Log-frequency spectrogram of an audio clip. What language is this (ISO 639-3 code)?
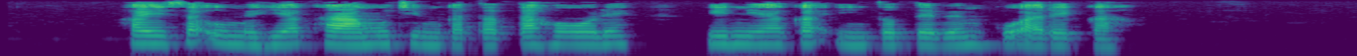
yaq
